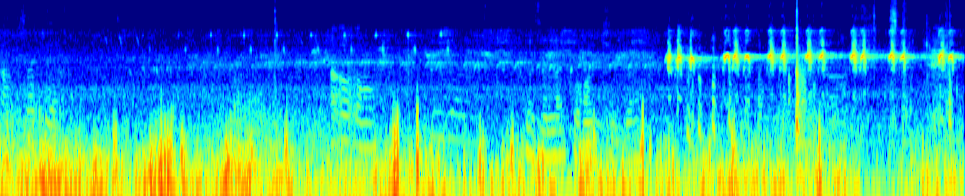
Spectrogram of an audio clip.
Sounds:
animal, speech, outside, rural or natural

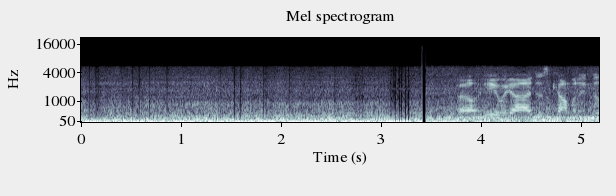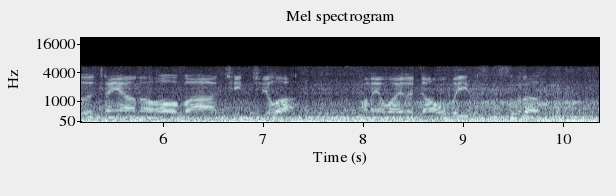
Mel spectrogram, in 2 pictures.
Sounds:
vehicle, truck, speech, outside, rural or natural

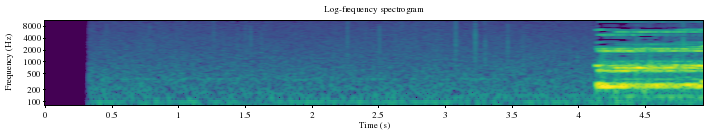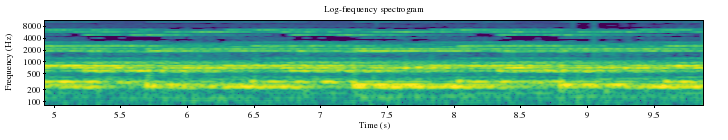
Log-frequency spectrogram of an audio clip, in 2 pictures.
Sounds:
music, electronic music

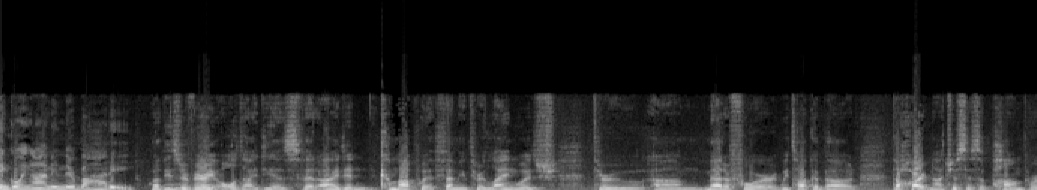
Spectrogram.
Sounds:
speech, conversation

